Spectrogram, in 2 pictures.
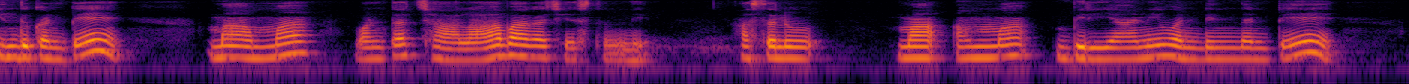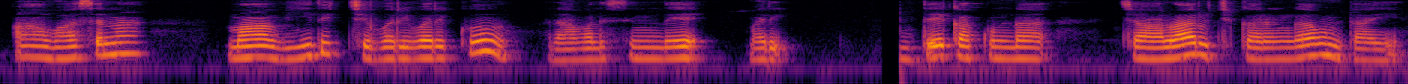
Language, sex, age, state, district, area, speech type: Telugu, female, 18-30, Andhra Pradesh, East Godavari, rural, spontaneous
